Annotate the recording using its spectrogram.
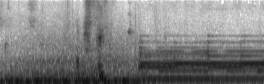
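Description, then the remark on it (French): An old, worn car's engine rumbles low, then abruptly cuts out as it breaks down, leaving a steady ringing warning tone sounding alone for the remaining moments. “Ta voiture est tombée en panne Ouais vieille voiture est tombée en panne parce qu'elle était vieille et usée.”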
